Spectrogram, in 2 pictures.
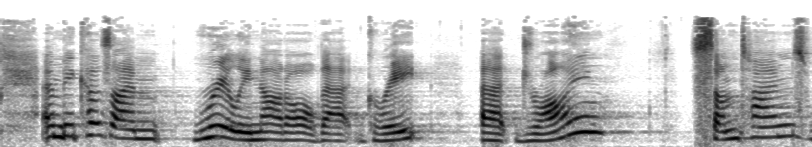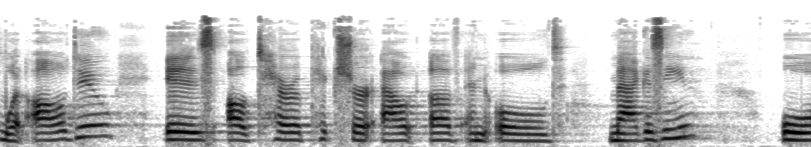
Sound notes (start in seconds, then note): none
